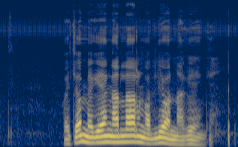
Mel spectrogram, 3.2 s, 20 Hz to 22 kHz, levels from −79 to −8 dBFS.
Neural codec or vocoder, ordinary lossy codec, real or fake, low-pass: none; none; real; none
